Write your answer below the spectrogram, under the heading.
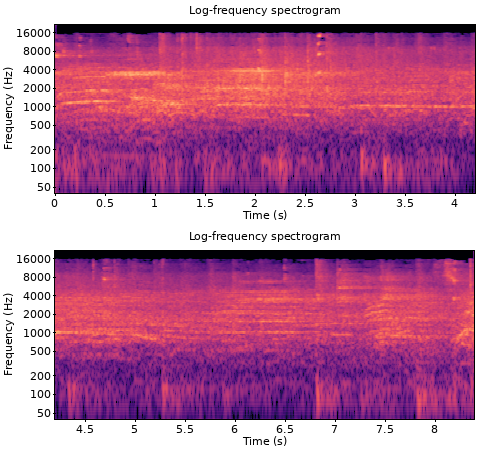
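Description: Indoor volleyball play on a hardwood court: repeated dull thumps of ball contacts and footfalls, and sneakers squeaking, with players' calls and crowd chatter echoing in a large gym.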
